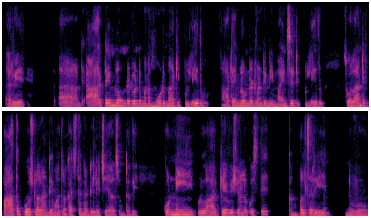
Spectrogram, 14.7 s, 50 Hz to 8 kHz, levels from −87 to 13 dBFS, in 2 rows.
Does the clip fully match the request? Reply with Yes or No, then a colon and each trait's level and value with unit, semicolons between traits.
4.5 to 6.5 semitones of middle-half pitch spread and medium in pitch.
No: average, 3.0 semitones; medium, 160 Hz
